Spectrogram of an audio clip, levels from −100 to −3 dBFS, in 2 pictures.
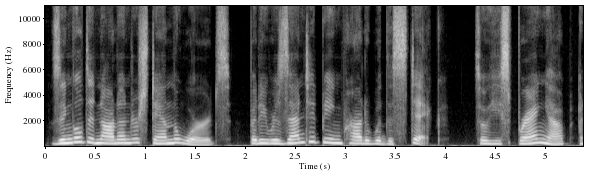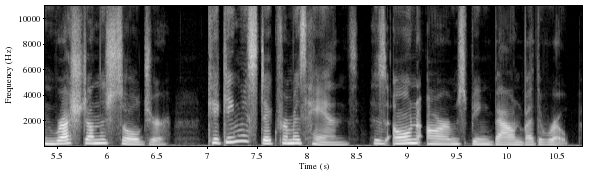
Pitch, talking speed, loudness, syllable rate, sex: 240 Hz, 205 wpm, -19 LUFS, 4.9 syllables/s, female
